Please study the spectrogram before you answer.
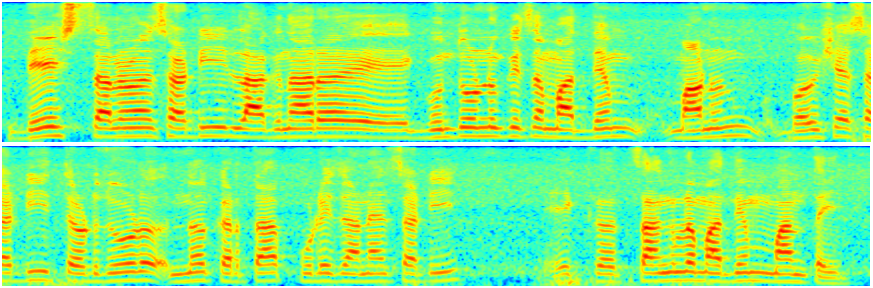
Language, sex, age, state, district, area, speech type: Marathi, male, 45-60, Maharashtra, Nanded, rural, spontaneous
